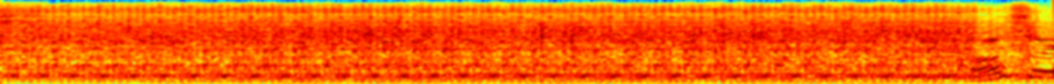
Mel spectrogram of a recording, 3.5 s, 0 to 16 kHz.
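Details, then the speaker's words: 2002 JLG 86T lift diesel after fresh engine rebuild: steady, even idle hum with no misses or knocks, running smooth; slight fuel leak on top noted. Normal idle. "thank you for the extra parts though man she sounds good I know it we got a little bit of the fuel Lake up on top but it's an easy"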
